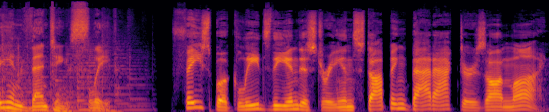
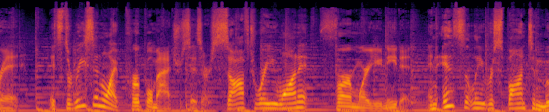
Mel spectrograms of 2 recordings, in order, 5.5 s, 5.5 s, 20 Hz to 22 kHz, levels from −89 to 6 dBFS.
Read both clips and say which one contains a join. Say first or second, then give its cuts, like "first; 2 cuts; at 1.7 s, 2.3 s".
first; 1 cut; at 1.6 s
